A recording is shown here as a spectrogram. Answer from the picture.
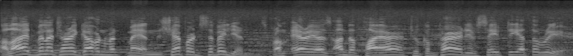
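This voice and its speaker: Over background music, a man speaks in a dramatic tone at a high pitch, with lively intonation, a fairly quick pace and hardly any pauses. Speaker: newsreel narrator. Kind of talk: vintage newsreel narration. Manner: dramatic, urgent.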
